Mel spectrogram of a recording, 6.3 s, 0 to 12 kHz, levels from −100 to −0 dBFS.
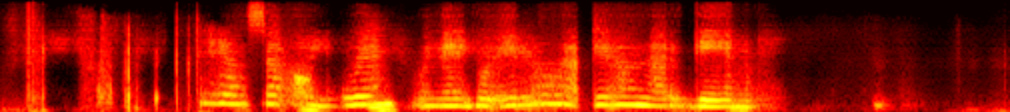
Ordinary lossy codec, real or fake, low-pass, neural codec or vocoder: none; fake; 10.8 kHz; codec, 44.1 kHz, 0.9 kbps, DAC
